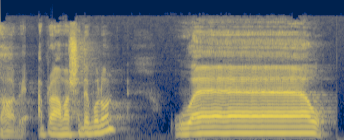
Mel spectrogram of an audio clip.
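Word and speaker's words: واو: আপনারা আমার সাথে বলুন ওয়াও ওয়াও। 2 ঠোঁট গোল করে মাঝখানে ফাঁক রেখে হরফটি উচ্চারণ করতে হবে। আপনারা আমার সাথে বলুন ওয়াও।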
